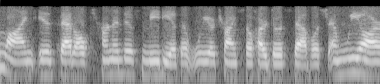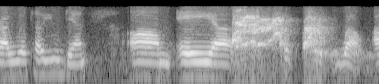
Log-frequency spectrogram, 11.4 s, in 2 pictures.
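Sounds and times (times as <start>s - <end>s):
speech: 0.0s - 11.3s
dog barking during a kitchen-table home recording: 9.2s - 10.7s.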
